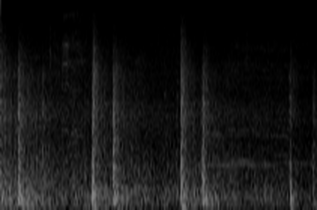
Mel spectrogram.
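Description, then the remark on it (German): Fireworks ending the Hogmanay torchlight procession on Carlton Hill burst in a series of sharp, booming pops, about seven bangs spaced irregularly over a few seconds, with crowd murmur and chatter rumbling underneath between the blasts. “Der Fackelumzug geht mit einem Feuerwerk und einer opulenten Laser-Lightshow auf dem Carlton Hill zu Ende.”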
